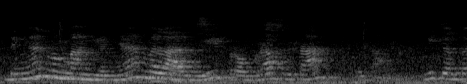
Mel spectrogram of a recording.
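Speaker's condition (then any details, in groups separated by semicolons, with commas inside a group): No condition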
